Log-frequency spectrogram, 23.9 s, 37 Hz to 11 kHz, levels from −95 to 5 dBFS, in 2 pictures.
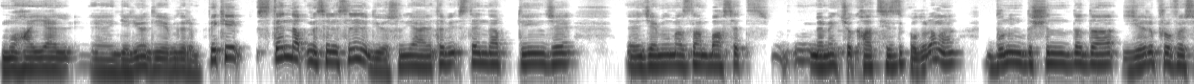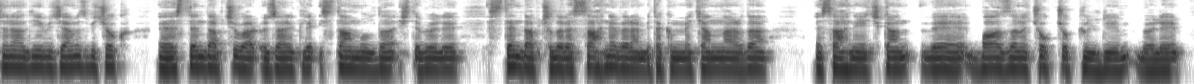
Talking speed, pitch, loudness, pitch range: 115 wpm, 120 Hz, -21 LUFS, 110-145 Hz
